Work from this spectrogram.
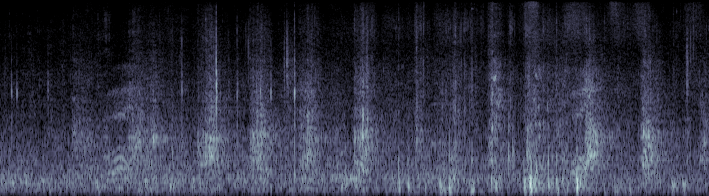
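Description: Hooves of a horse clip-clop steadily through a riding lesson, a close, regular beat continuing under an instructor's spoken coaching.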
